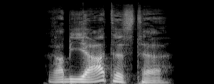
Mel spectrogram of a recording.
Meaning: inflection of rabiat: 1. strong/mixed nominative masculine singular superlative degree 2. strong genitive/dative feminine singular superlative degree 3. strong genitive plural superlative degree
- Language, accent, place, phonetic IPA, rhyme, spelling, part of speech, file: German, Germany, Berlin, [ʁaˈbi̯aːtəstɐ], -aːtəstɐ, rabiatester, adjective, De-rabiatester.ogg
